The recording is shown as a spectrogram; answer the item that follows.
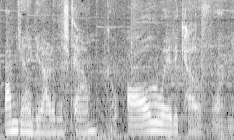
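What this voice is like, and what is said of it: Bad put-on Georgia accent. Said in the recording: “bad Georgia accents. Yeah. Are bad.”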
